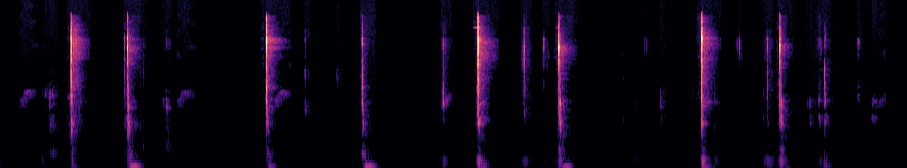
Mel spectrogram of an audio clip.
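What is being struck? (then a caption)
Plastic mechanical keyboard keys. Blue nitrile-gloved fingertips press keys on a black tenkeyless mechanical keyboard with plastic keycaps, producing a sparse, uneven series of sharp, bright key clicks. Some presses add a soft low thump as the key bottoms out. Each click stops almost instantly, with near silence between presses.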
